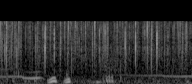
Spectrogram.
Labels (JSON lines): {"label": "biophony, cascading saw", "recorder": "SoundTrap 600 or HydroMoth"}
